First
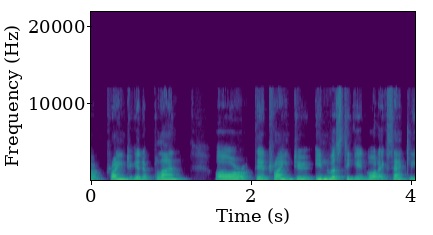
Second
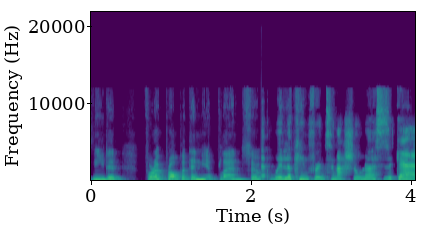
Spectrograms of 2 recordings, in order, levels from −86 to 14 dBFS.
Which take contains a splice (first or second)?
second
